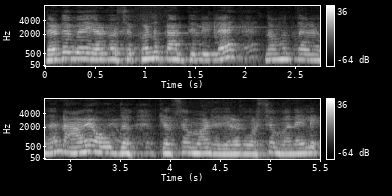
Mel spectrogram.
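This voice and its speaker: A woman's high-pitched voice with fairly even intonation amid noticeable background noise. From coastal Karnataka, Udupi district. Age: old. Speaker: farmer. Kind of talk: speech. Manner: halting.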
